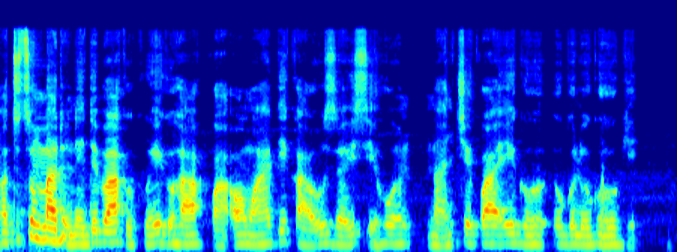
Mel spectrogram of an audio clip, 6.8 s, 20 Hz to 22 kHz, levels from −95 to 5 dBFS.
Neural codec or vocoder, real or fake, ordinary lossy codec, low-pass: vocoder, 44.1 kHz, 128 mel bands, Pupu-Vocoder; fake; none; 14.4 kHz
